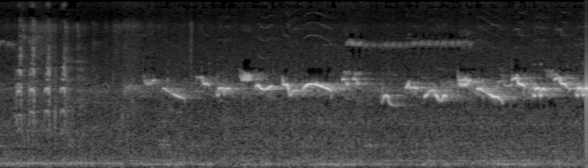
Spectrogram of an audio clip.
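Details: Rufous-bellied thrush singing, a song the bird uses to mark territory and attract the female: a steady flow of loud whistled warbling phrases around the middle-high range, rising and falling, with a faint high steady whistle and low hum behind.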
